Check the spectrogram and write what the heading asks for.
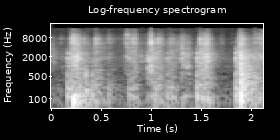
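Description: Kitchen knife cutting through a head of white cabbage on a plastic cutting board: a series of crunching cuts and knocks of the blade on the board, loudest just after the start and near the end.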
